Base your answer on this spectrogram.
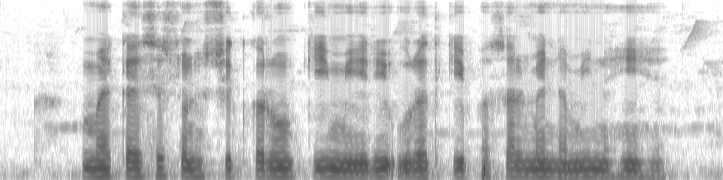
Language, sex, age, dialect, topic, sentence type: Hindi, male, 25-30, Awadhi Bundeli, agriculture, question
